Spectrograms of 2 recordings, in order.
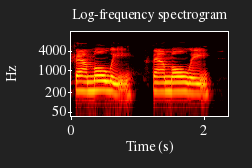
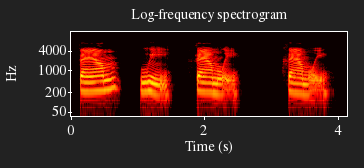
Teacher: typically for native speakers they reduce it to the two two syllables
